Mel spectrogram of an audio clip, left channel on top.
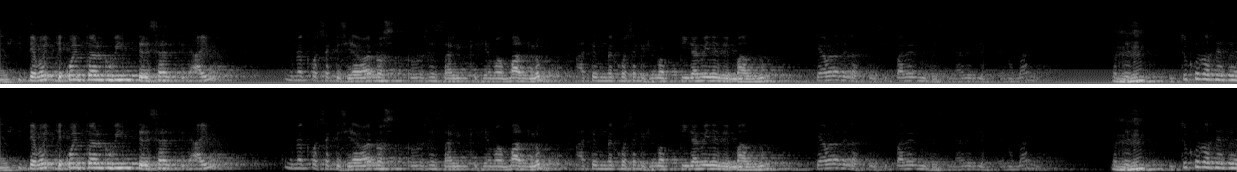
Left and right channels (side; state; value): left; noise; hum, 18 dB below the sound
